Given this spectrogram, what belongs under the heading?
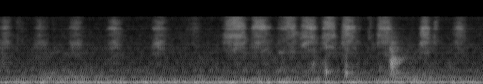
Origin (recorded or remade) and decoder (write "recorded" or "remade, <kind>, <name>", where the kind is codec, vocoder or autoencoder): remade, vocoder, Vocos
